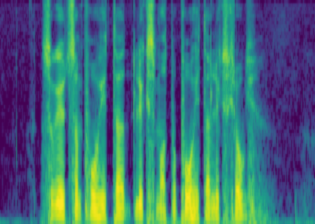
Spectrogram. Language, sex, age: Swedish, male, 25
